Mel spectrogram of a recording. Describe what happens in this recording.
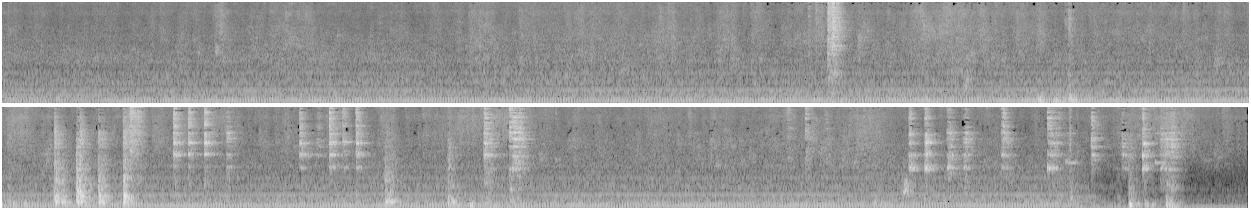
Microwave is on and the water is running and I wash dishes then the microwave stop.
